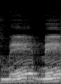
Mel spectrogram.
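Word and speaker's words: Maye: So first of all, Elon's mother, I think it's pronounced May Musk, right?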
